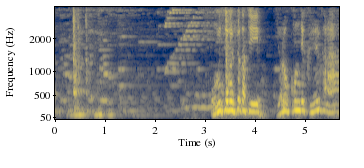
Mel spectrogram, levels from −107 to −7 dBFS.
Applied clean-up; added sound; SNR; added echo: classical method WPE with log-MMSE.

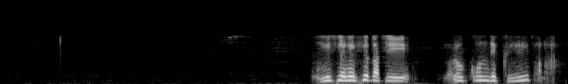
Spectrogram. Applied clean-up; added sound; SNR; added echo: neural separator model SepFormer WHAMR!.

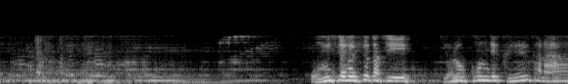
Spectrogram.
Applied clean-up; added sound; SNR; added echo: neural separator model SepFormer DNS4.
